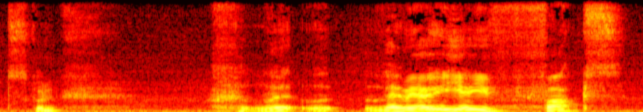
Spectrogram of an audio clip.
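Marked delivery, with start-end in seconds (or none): 1.8-4.6 put-on slow, slurring, drawn-out drunken shout. A player's character kicks at a car's backseat and yells: slurred shout. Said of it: "kind of slurred".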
